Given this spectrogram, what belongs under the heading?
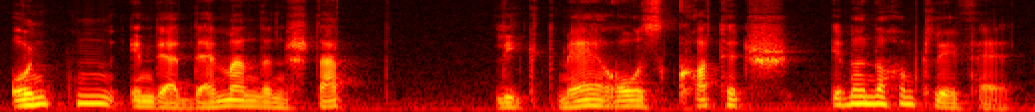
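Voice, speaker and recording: A man narrating a radio play in a measured, poetic storytelling manner. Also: lowish voice, big pitch swings, a bit bright, breathy edge.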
